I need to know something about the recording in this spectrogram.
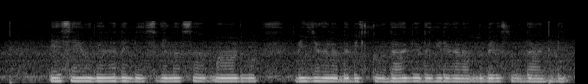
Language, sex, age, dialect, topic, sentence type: Kannada, male, 31-35, Coastal/Dakshin, agriculture, statement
